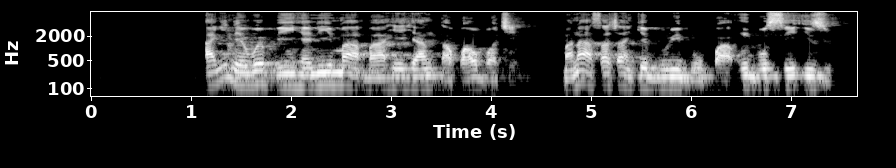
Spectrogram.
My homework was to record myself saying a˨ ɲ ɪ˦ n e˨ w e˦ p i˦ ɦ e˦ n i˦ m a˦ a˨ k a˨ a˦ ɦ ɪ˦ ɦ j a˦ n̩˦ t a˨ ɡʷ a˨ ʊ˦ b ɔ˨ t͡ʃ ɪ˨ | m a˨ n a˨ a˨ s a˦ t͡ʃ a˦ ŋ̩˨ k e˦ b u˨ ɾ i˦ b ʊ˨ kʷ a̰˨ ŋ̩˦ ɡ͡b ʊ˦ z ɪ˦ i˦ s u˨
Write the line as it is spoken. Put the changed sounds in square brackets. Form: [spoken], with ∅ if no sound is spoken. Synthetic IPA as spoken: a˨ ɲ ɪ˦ n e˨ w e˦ p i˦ ɦ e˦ n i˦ m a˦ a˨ [k͡p] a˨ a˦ ɦ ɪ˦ ɦ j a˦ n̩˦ t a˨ [kʷ] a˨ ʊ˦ b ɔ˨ t͡ʃ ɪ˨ | m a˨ n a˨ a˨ s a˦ t͡ʃ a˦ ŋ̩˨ k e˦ b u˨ ɾ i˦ b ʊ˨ kʷ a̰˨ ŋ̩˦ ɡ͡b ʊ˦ [s] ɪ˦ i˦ [z] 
